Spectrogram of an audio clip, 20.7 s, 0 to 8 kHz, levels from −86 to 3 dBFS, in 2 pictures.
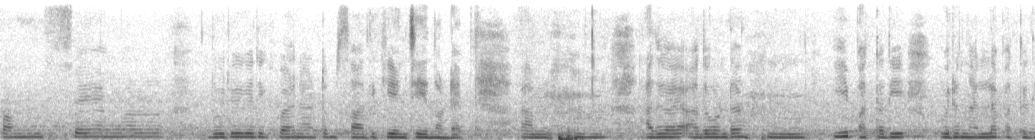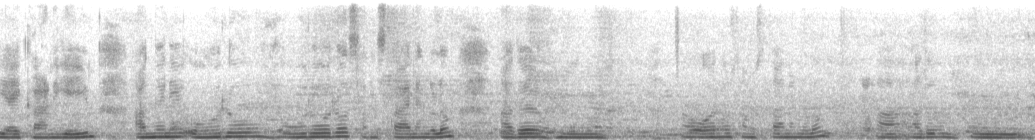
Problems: none marked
